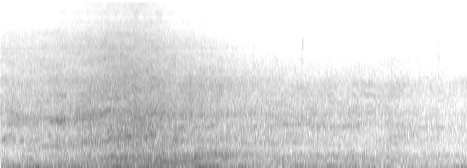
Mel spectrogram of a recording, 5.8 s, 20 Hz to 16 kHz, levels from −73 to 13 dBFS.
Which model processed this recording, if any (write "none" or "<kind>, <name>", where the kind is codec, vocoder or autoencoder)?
codec, SNAC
